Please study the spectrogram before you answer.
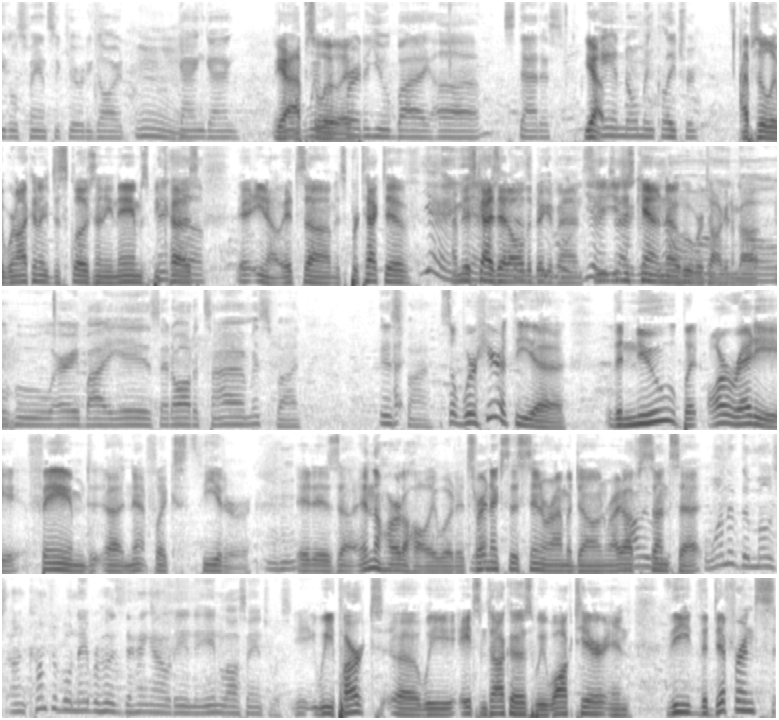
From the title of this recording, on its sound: Live from the Netflix Quarterback Premiere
